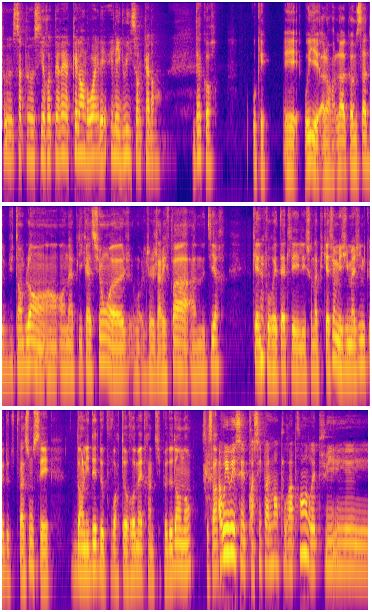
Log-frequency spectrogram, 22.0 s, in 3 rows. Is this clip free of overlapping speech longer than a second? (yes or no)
yes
